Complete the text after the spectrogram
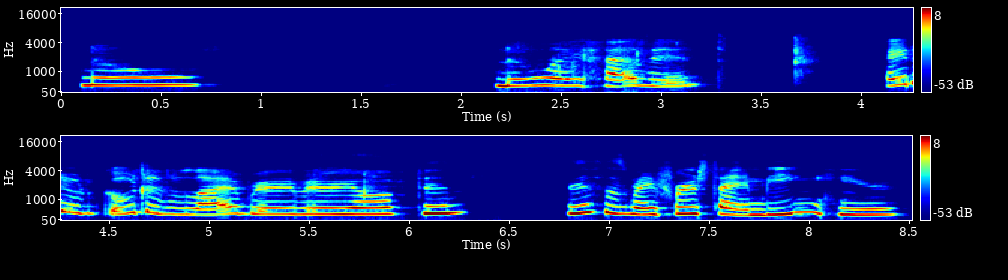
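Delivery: high, slow, small put-on voice; bashful. Flustered patron answering the librarian, bashful. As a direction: draw it out meekly in a high pitch.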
